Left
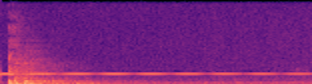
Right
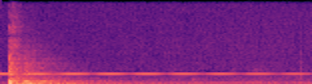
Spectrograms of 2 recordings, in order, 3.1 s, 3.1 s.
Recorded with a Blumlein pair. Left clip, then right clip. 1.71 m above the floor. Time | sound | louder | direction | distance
0.1 | a snare drum | right 4 dB | 10° right | 6 m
